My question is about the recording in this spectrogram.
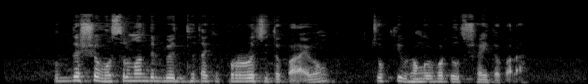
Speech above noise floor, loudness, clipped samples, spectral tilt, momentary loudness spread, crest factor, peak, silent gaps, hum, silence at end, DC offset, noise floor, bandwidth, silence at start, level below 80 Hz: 34 dB; -25 LUFS; under 0.1%; -4.5 dB/octave; 14 LU; 18 dB; -8 dBFS; none; none; 0.65 s; under 0.1%; -59 dBFS; 11.5 kHz; 0.55 s; -62 dBFS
